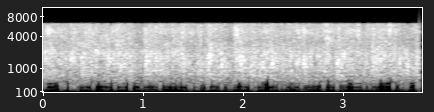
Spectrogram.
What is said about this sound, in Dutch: Mag ik een geweldig applaus voor Frans Biemans.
